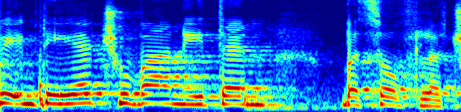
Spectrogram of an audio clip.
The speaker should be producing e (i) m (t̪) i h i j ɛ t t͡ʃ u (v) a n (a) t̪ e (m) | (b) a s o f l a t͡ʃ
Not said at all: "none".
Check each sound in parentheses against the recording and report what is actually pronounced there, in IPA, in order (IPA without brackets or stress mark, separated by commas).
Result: i, t̪, v, i, n, b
